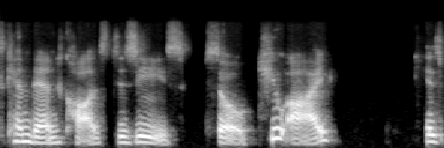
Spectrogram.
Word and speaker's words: qi: So QI is pronounced qi, so just like kimchi.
